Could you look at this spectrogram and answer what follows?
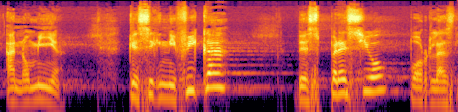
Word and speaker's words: anomía: Se escribe anomía, así como suena, no lleva H y lleva acento en la I, anomía, que significa desprecio por las leyes.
